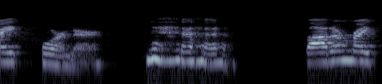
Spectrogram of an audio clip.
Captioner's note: laughs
